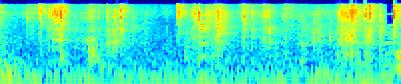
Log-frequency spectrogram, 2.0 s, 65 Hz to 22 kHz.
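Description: Wax-paper wrapper of a 1976 Topps basketball pack crinkling and crackling in irregular quick bursts as it is handled and torn open.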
